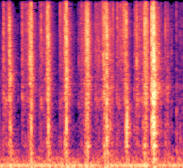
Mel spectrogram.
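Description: A deck of tarot cards being shuffled by hand: a fast run of card flicks, about seven a second, with the loudest snap near the end.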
